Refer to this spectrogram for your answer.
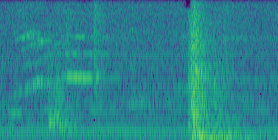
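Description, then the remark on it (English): A door opens with one solid, loud clunk near the end, over a steady low electrical hum and faint room murmur. “Come on now. Open that door.”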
